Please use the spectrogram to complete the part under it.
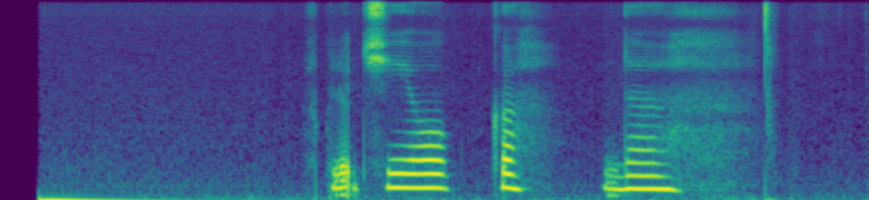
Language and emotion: Russian, sad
